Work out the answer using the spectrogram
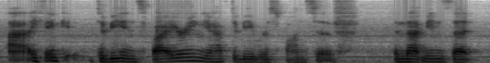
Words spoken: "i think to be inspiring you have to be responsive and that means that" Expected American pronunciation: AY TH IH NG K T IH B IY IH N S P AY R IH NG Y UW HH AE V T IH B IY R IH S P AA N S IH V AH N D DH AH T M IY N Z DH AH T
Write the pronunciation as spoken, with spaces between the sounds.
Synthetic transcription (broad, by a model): AY TH IH NG K T IH B IY IH N S P AY R IH NG Y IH HH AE F T IH B IY R IH S P AA N S IH V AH N DH AH T M IY N Z DH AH T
